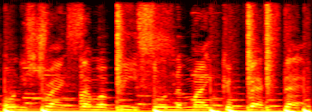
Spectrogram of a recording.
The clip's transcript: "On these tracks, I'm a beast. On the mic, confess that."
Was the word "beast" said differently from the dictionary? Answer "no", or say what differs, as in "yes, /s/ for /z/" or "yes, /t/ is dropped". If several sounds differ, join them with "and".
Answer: yes, /t/ is dropped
